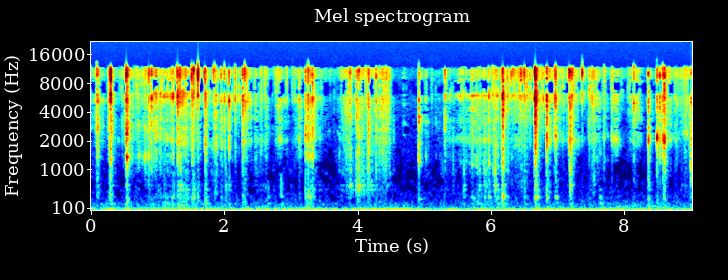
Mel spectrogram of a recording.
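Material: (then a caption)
Soap. A solid brown bar of soap, held in the hand, is carved with a box-cutter blade into crumbly chunks. The sound is a quiet, dry scraping and crackling with many sharp, bright crunches and ticks as the blade bites in and pieces break away, over a faint low hum.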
